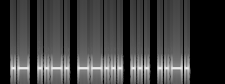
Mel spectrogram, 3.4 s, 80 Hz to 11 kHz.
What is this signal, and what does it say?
Morse code, heard as a keyed tone, about 25 wpm, 700 Hz. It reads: AF7SF
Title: Speed Racing - USA 2x2 Call Signs 20wpm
